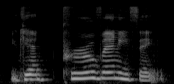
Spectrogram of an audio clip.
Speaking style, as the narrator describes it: Dex grumbled

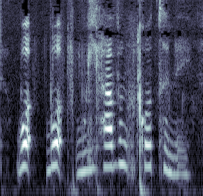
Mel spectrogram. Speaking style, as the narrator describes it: stammered Daddy Elephant

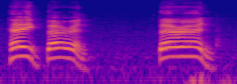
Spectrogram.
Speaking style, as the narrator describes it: Kurninos yells out

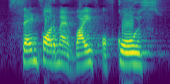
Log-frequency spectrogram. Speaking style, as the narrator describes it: cut in angrily

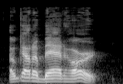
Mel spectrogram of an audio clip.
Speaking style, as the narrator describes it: Mark replied cheerfully

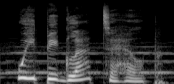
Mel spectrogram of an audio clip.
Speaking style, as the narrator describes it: Glactol replied smoothly

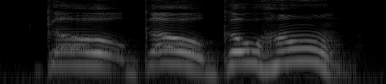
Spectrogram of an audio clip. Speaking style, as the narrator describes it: Everybody yelled

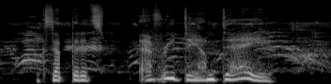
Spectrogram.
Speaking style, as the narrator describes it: muttered Dylan

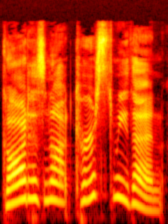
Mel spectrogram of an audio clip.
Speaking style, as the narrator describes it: I cried

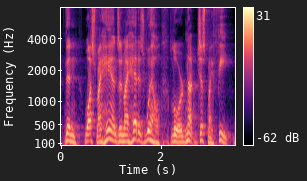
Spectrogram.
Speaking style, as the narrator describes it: Simon Peter exclaimed

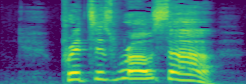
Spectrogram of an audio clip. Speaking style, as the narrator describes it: Kara cried

